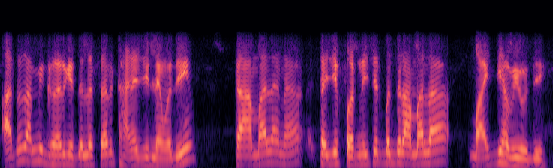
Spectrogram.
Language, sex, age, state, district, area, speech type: Marathi, male, 18-30, Maharashtra, Thane, urban, conversation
